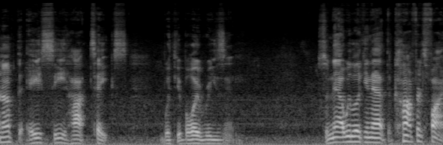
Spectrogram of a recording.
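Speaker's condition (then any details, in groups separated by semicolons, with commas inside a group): No condition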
